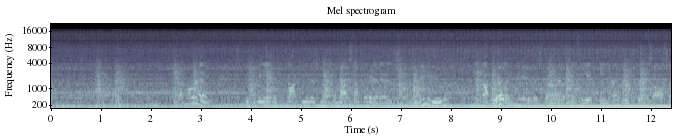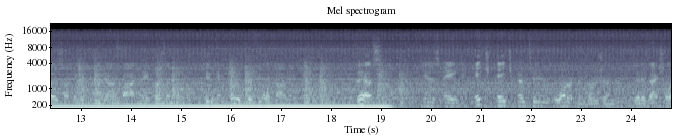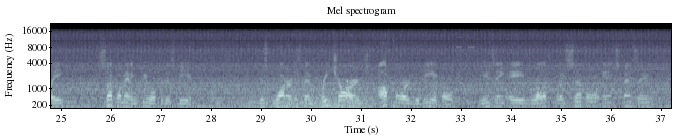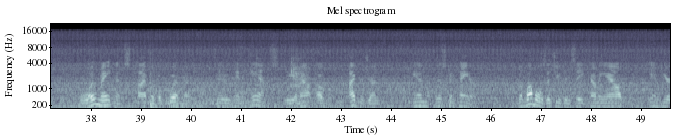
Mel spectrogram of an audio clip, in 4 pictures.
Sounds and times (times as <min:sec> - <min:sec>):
Speech: 0:02.4 - 0:17.3, 0:18.5 - 0:19.1, 0:19.8 - 0:25.1, 0:25.8 - 0:27.6, 0:29.0 - 0:36.8, 0:37.8 - 0:43.8, 0:44.4 - 0:45.7, 0:46.6 - 0:49.5
Car: 0:18.6 - 0:49.5.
